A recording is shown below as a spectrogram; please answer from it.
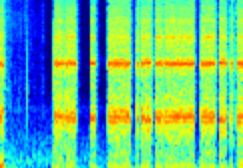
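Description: Electronic static-buzz glitch effect: after a brief drop at the start, a harsh buzzing hum with a steady high tone cuts in about half a second in and stutters on and off in short bursts.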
